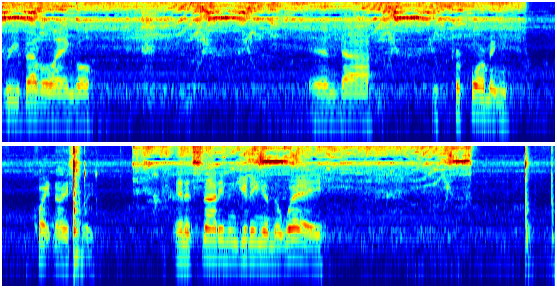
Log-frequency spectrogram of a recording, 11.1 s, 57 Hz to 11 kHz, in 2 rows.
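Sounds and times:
knife grinding on whetstone: 0.0 - 5.2, 6.8 - 10.2.

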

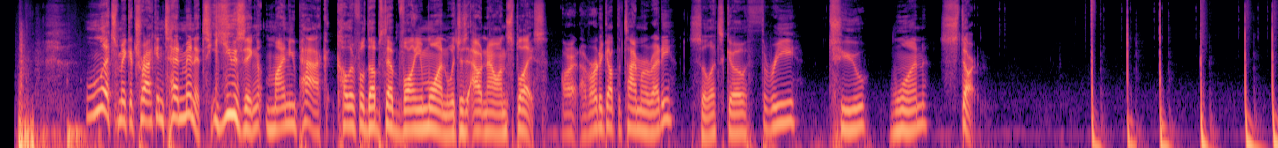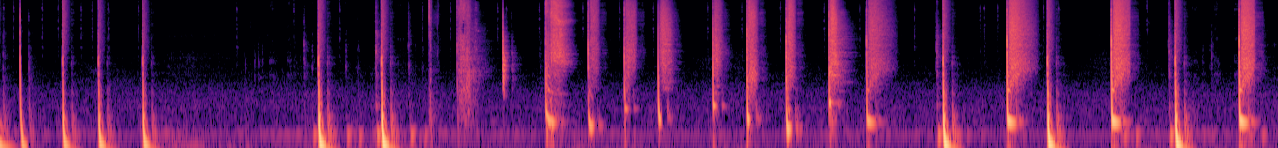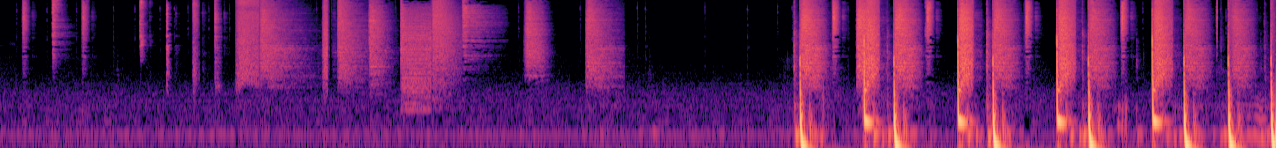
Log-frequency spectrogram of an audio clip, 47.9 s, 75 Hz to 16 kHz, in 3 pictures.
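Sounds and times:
kick and snare drum hits: 0.2 - 0.6, 13.7 - 18.0, 20.0 - 20.2, 20.8 - 21.0, 27.8 - 28.0, 28.6 - 30.9, 31.5 - 31.7, 42.0 - 47.9.

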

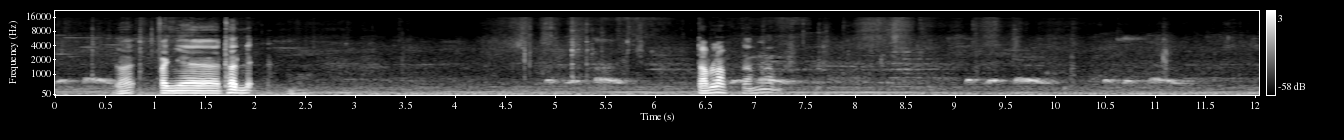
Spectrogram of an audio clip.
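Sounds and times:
faint bird calling: 2.2 - 7.6, 8.3 - 11.6.

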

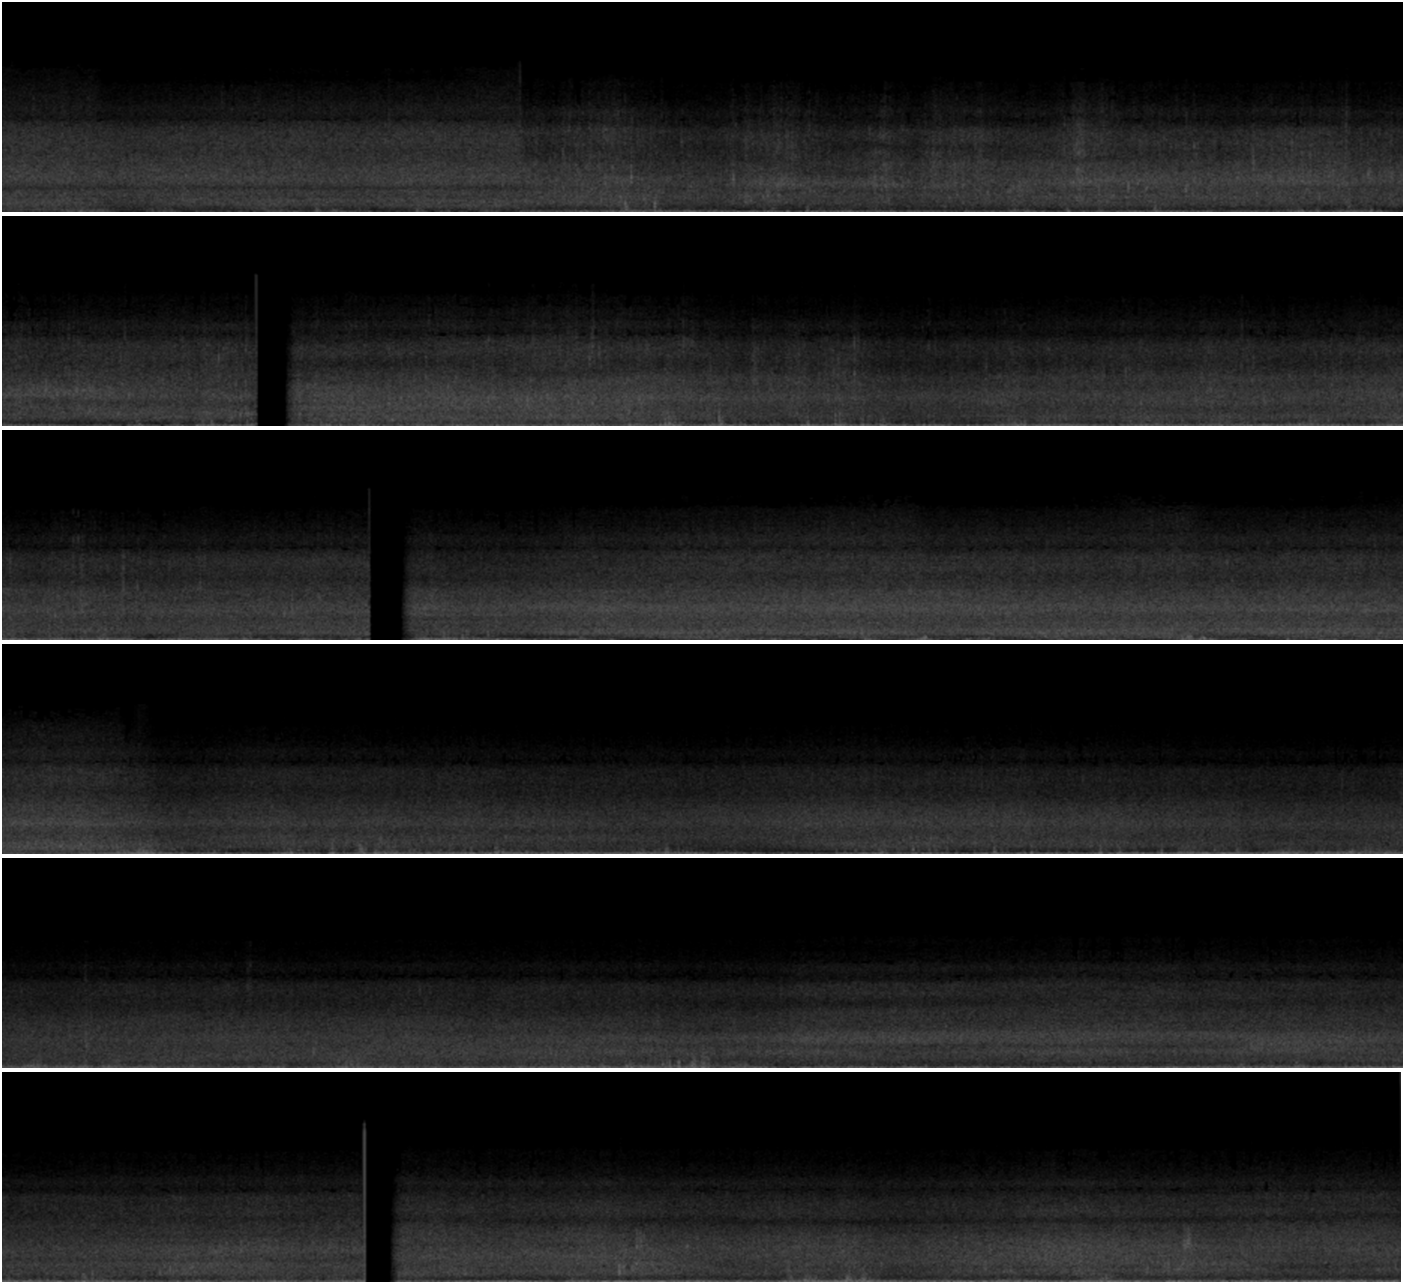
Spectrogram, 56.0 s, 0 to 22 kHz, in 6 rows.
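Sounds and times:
surf washing over sand: 0.0 - 56.0
wind buffeting microphone: 0.0 - 56.0.

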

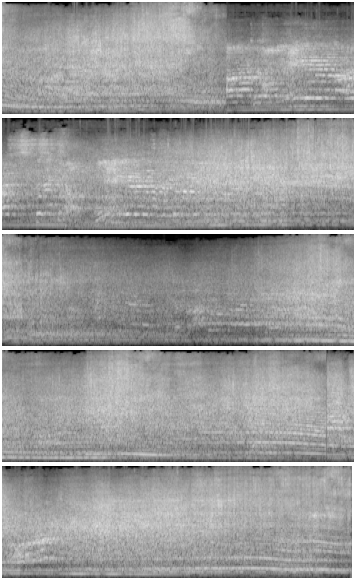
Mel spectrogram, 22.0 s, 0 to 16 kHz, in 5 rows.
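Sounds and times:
racing car engines passing: 0.0 - 21.9.

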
